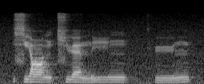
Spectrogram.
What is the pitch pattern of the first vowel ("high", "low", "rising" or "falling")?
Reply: falling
